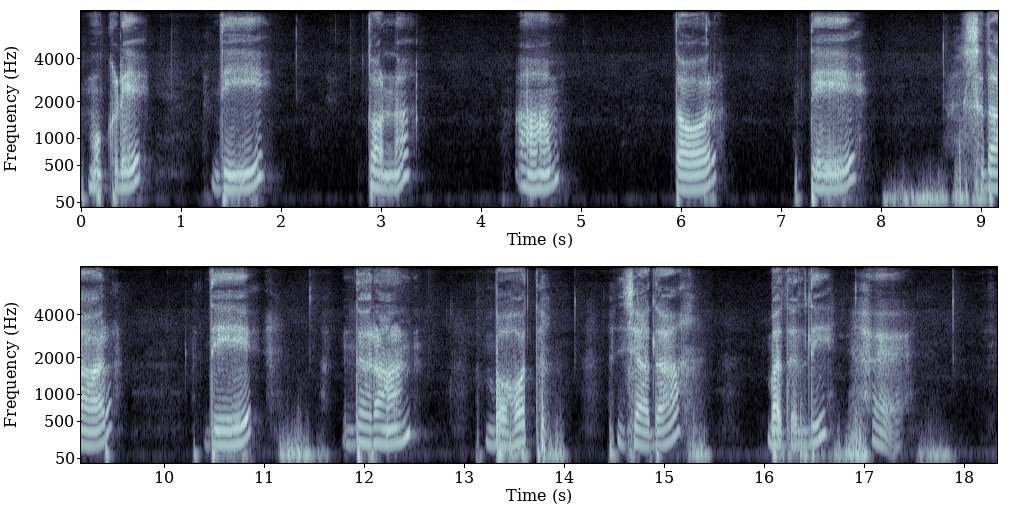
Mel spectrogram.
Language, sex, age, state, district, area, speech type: Punjabi, female, 60+, Punjab, Muktsar, urban, read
